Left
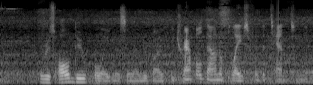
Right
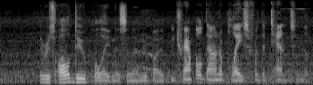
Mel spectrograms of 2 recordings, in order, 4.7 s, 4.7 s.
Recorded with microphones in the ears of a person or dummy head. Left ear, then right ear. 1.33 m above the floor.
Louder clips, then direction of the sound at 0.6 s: Right 2 dB; 55° right (ahead or behind).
